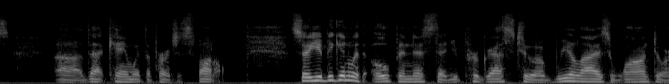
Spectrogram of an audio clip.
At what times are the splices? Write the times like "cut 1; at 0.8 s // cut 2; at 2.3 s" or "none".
none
